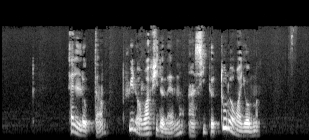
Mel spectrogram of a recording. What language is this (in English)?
French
